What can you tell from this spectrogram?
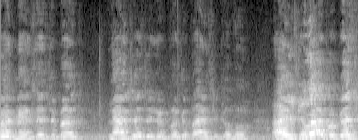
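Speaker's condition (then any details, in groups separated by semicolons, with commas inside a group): Cerebral palsy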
